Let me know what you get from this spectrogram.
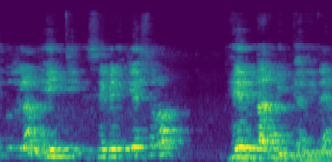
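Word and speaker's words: Svedberg: তাহলে আমরা কি বুঝলাম এই 70 এস হলো ভেদবার বিজ্ঞানী তাই না এই যে এস এস যারা বুঝায় ভেদবার এটাকে অনেকে শবেবার বলে মানে মানে উচ্চারণে আরকি শবেদবার বলে যদিও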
